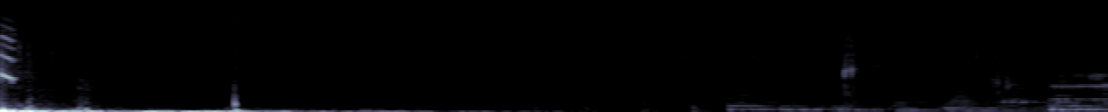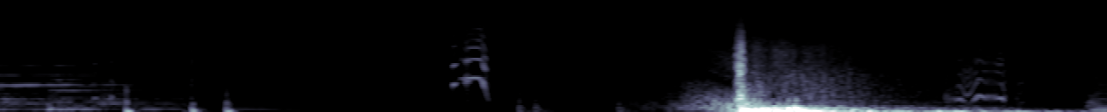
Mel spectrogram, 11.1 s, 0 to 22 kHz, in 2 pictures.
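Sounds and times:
cartoon high squeak: 7.8 - 8.1, 10.2 - 10.8
heavy impact with deep boom: 9.1 - 10.9.

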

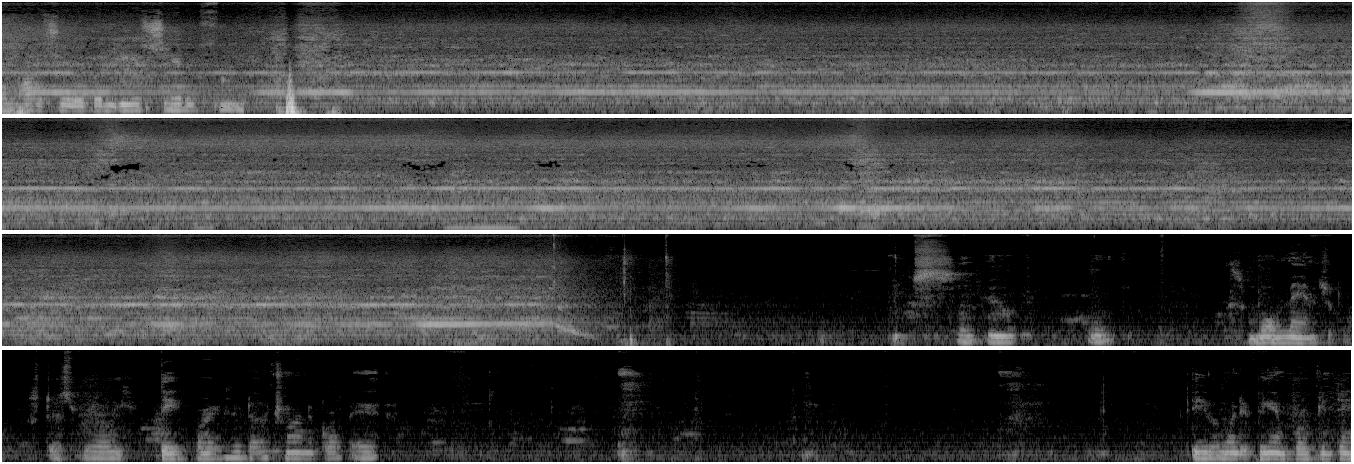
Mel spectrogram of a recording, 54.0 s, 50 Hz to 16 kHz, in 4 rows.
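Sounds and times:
hair dryer running: 0.0 - 33.4, 52.4 - 53.9.

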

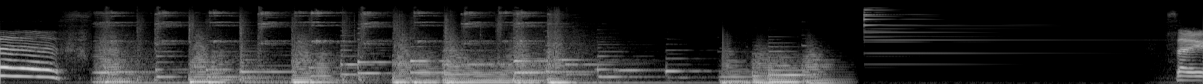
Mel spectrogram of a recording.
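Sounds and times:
bright bell-like chime: 1.6 - 5.8, 8.6 - 11.7.

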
